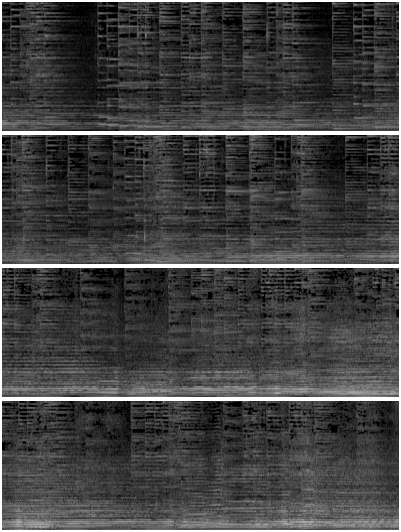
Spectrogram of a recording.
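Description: A period-instrument chamber ensemble plays a contemporary piece. A harpsichord plays rapid, insistent figures against two baroque violins, a baroque viola and long held bass notes on a viola da gamba. The music grows louder through the second half.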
